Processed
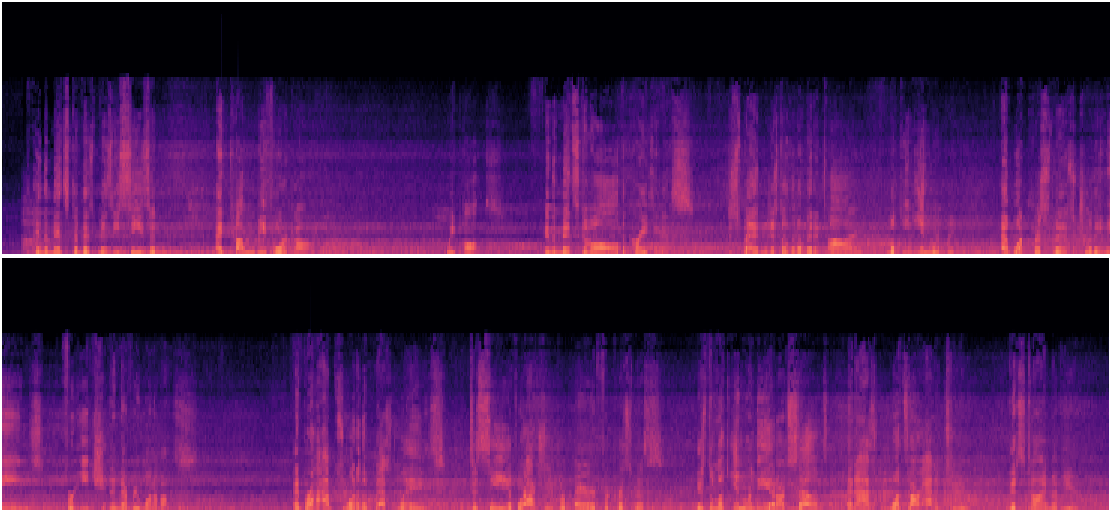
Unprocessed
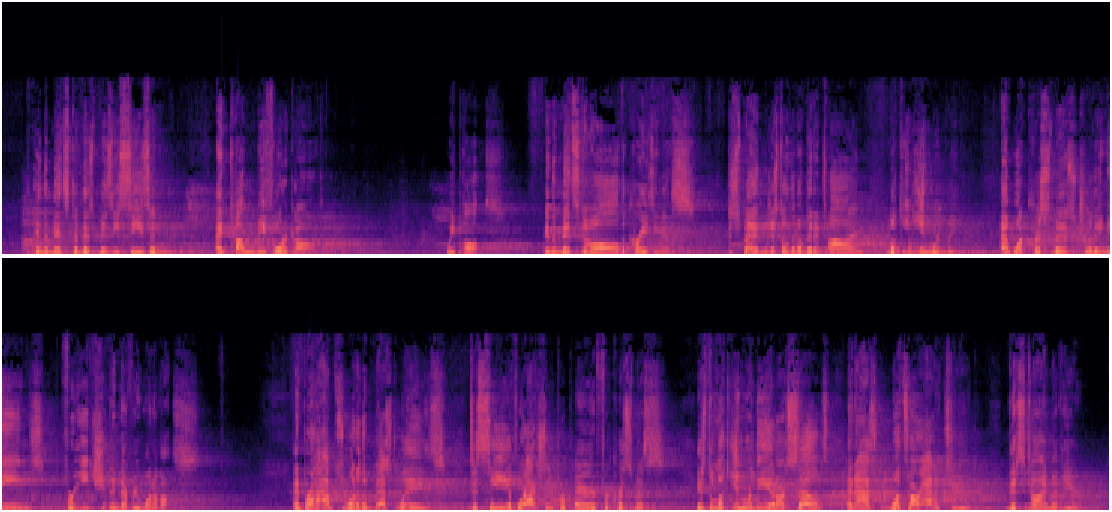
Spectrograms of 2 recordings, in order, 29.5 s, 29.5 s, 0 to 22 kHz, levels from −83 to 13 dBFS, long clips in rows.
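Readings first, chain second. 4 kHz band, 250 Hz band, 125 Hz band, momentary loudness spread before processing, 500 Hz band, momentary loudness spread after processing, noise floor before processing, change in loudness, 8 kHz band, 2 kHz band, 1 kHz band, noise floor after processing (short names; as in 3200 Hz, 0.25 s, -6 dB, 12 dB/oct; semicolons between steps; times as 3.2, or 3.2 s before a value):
0.0 dB, 0.0 dB, -0.5 dB, 14 LU, 0.0 dB, 13 LU, -44 dBFS, -0.5 dB, -0.5 dB, 0.0 dB, 0.0 dB, -35 dBFS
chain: transient shaper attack 0 dB, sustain -4 dB; diffused feedback echo 0.745 s, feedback 77%, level -14 dB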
